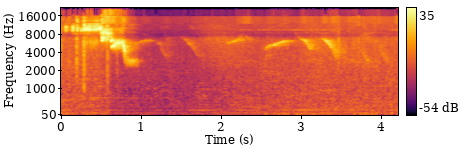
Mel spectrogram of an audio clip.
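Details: A female blue-black grassquit gives one high, sharply falling call with a buzzy end, then faint soft upslurred chirps from other birds continue over a quiet low hum.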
